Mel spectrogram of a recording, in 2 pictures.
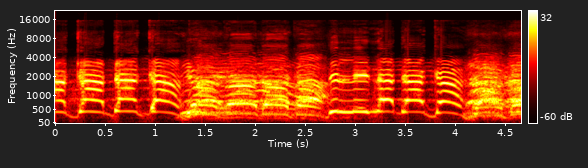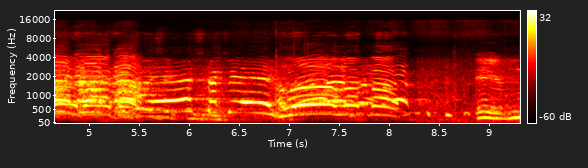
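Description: A large crowd at a madrasa gathering chants the takbir slogan Allahu Akbar in loud, rhythmic unison, several bursts of massed voices answering in turn and filling the space.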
